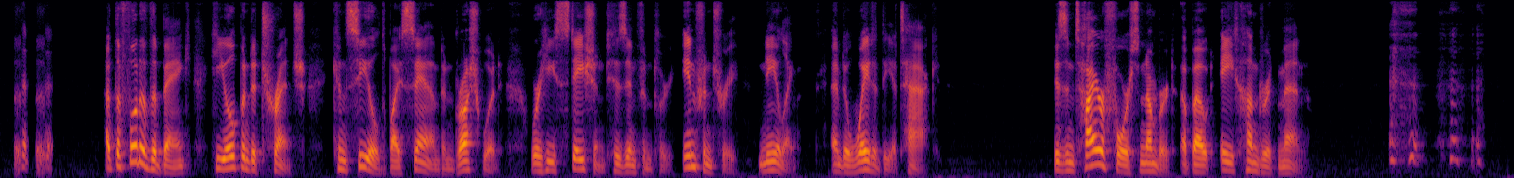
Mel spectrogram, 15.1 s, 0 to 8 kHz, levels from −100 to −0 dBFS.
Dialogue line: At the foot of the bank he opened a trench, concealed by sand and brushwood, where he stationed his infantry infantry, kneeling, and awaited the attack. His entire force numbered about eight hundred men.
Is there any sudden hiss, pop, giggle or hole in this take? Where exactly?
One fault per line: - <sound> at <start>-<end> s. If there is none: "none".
- laugh at 0.1-0.5 s
- laugh at 13.9-14.9 s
